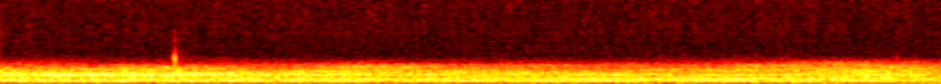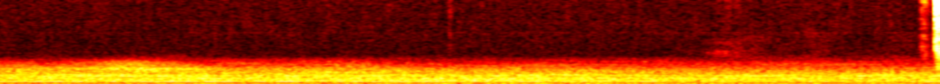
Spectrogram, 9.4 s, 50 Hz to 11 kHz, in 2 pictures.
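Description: Alaska Airlines airliner landing on runway 16 left at Seattle, a steady, continuous engine roar and rumble at moderate distance holding level throughout, with no talk.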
